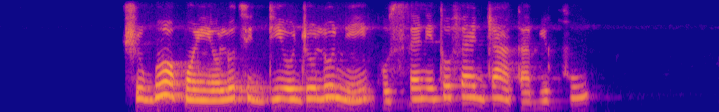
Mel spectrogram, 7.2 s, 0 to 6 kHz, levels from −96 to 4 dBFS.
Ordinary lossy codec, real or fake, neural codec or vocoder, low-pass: Opus, 32 kbps; real; none; 5.4 kHz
